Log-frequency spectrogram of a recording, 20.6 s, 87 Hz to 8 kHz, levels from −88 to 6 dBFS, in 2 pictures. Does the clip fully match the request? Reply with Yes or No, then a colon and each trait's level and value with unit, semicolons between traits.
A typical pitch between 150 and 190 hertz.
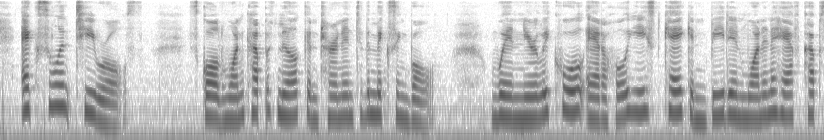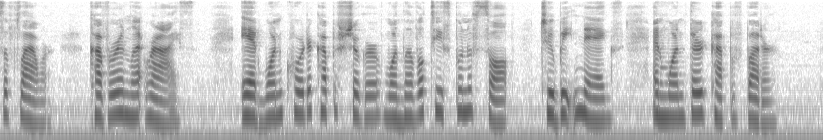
Yes: medium, 185 Hz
